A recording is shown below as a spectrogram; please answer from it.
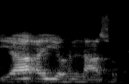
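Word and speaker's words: يا أيها الناس: So ya ayyuha and annaso, when you read together, you pronounce ya ayyuhan naso.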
